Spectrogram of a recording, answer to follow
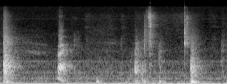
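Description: A few sharp knocks and bumps of objects being handled close to the microphone, the first the loudest.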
